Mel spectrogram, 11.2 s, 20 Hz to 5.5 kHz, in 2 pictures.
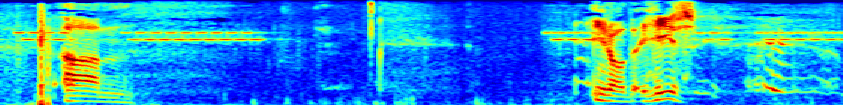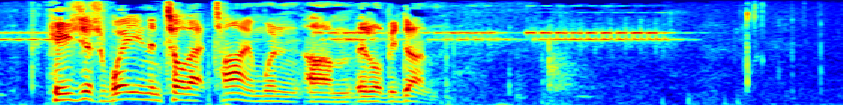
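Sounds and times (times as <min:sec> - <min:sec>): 
phone ringing: 0:00.0 - 0:01.9, 0:03.6 - 0:06.5, 0:07.6 - 0:10.3
speech: 0:00.4 - 0:01.0, 0:03.9 - 0:05.2, 0:06.0 - 0:08.6.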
